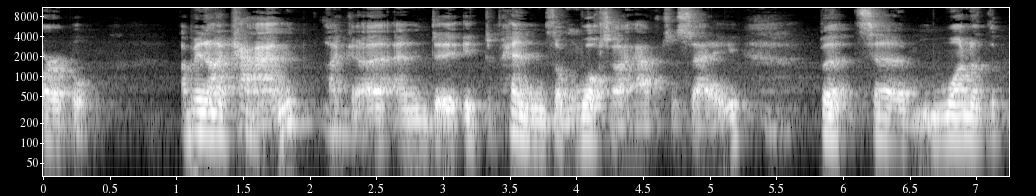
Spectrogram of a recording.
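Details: Aphasia with sudden onset in an adult woman, who woke up one day unable to speak and has word-finding difficulty, especially with numbers, months and colours; attends speech therapy communication group.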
